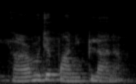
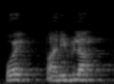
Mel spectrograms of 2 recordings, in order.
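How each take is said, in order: First: It is said in a sweet, loving tone. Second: It is said in a rude, angry tone.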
